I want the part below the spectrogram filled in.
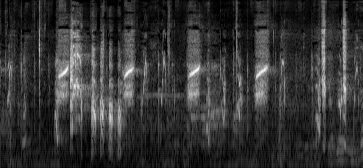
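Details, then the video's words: Grey francolin (teetar) gives a loud, harsh, clucking series broken by sharp rising whistled notes, about one every second, with scratchy squawks between them. "Teetar ki awaaz | teetar ki awaz | titir | teetar voice | teetar Sound | grey francolin voice"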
